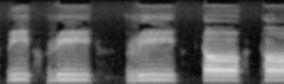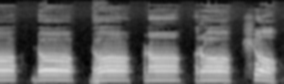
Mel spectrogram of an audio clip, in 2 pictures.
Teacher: तो इनका उच्चारण स्थान हुआ अपना मूर्धन्य। मूर्धा मतलब सिर के ऊपर का भाग।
